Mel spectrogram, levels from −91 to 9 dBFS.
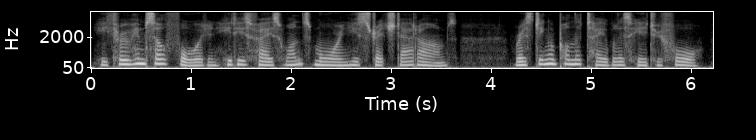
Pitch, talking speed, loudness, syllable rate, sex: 190 Hz, 200 wpm, -17 LUFS, 5.6 syllables/s, female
